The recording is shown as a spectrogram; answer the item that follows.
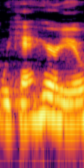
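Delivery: ordinary delivery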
